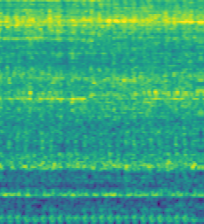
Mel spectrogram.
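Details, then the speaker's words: Automatic scooter after cleaning dirt, sanding rust and tightening bolts in the clutch area to cure judder (gredeg) at initial start: even, steady, smooth low putter, no shudder or rattle; judder gone, normal idle. "Oke, sudah normal. Nah, ini nanti geredeknya sudah hilang, Guys. Geredek di saat star awal tuh dia sudah hilang, ya."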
